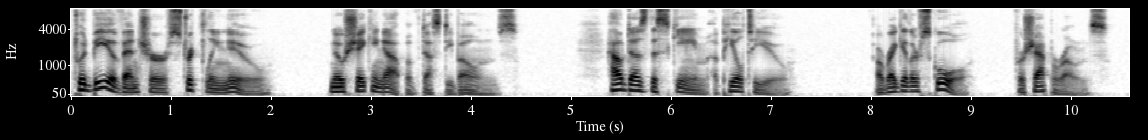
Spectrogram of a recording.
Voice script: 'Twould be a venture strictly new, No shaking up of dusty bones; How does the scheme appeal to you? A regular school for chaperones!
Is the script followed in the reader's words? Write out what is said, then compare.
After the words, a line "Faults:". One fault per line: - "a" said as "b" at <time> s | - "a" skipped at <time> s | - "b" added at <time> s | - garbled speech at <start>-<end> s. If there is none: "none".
'Twould be a venture strictly new, No shaking up of dusty bones; How does the scheme appeal to you? A regular school for chaperones!
Faults:
none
